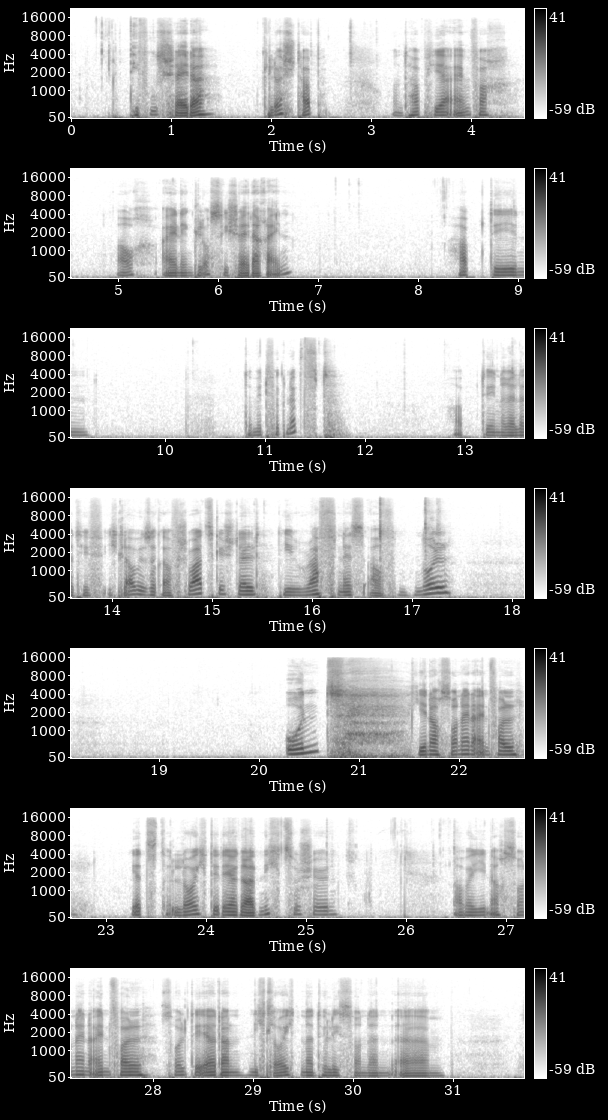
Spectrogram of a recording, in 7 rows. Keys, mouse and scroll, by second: 0.8 x, 2.9 shift+a, 7.5-9.1 drag, 9.2-10.9 drag, 11.5-13.2 drag, 15.5-17.2 drag.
